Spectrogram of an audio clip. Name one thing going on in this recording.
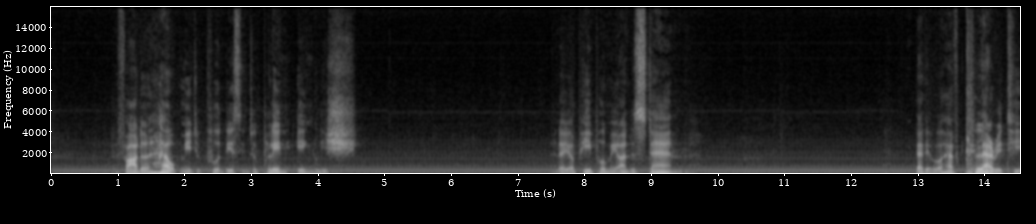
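A man speaks calmly in short bursts with long pauses.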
